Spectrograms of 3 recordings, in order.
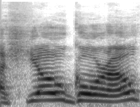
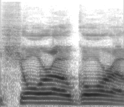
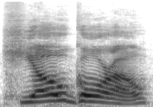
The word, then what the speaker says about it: Hyogoro: them together here right uh hyogoro which i think i finally pronounced his name right i've gotten into the habit of just saying hyorogoro because i thought there was an extra o in there but hyogoro uh is 70 years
